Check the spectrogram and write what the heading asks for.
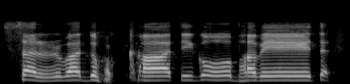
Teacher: So after Du, Visarga should be heard. Then Kha Mahaprana.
